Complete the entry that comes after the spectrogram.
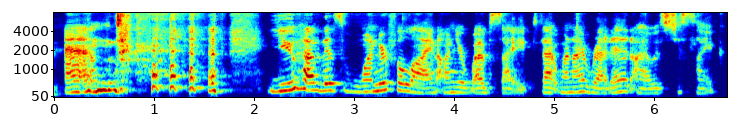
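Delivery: ordinary delivery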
